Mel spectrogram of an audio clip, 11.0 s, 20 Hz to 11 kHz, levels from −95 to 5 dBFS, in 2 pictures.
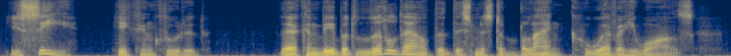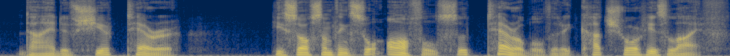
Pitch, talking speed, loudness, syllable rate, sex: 100 Hz, 185 wpm, -19 LUFS, 5.2 syllables/s, male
